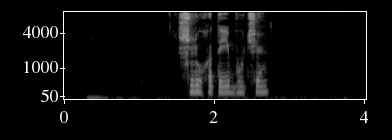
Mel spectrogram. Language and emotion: Russian, angry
